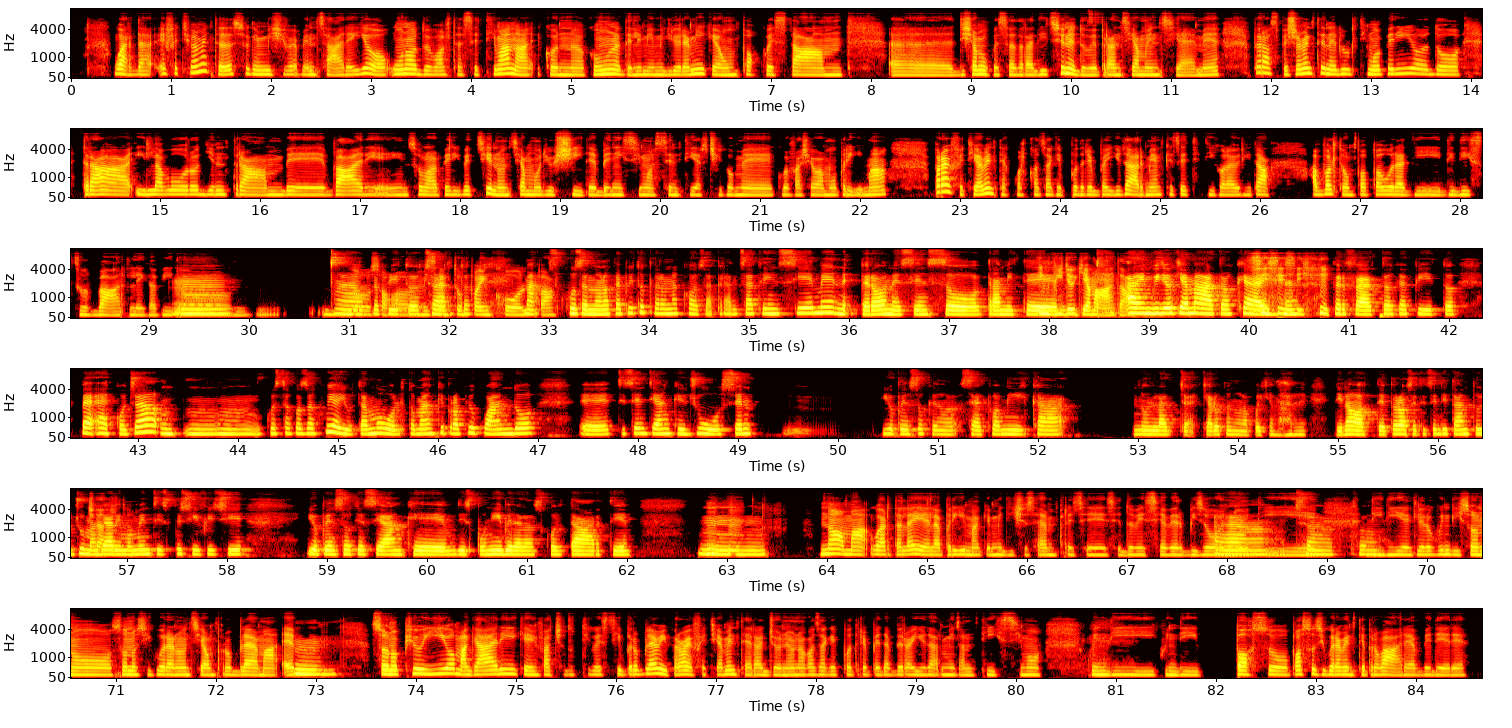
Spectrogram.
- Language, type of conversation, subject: Italian, advice, Come descriveresti il tuo trasferimento in una nuova città e come ti stai adattando al cambiamento sociale?
- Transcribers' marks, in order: chuckle; tapping; laughing while speaking: "sì"; "proprio" said as "propio"; "cioè" said as "ceh"; laughing while speaking: "chiamare"; other background noise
